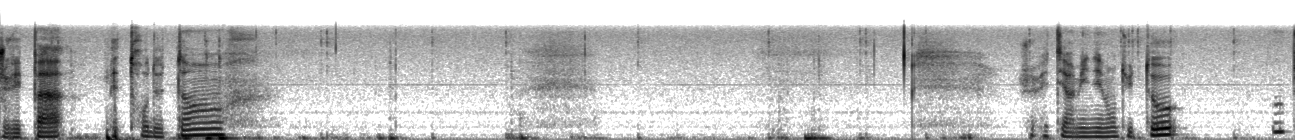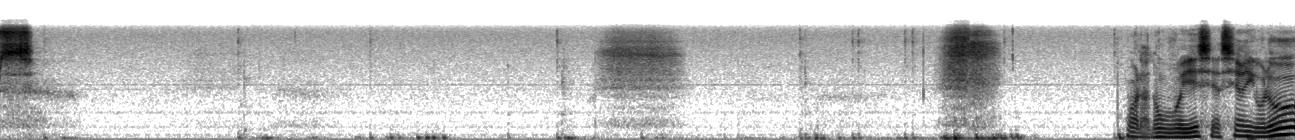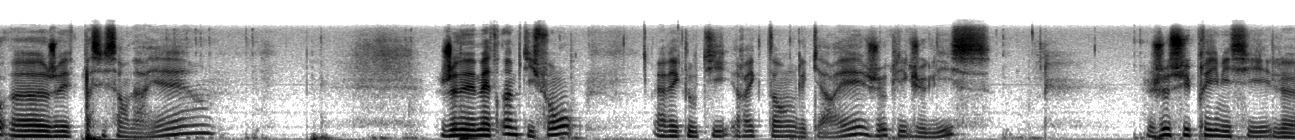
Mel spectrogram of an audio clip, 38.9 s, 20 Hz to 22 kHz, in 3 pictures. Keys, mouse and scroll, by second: 0.6 click, 2.1 ctrl+d, 3.3 click, 4.4 ctrl+click, 6.5-8.3 drag, 8.1 F2, 8.7 click, 9.3-10.9 drag, 11.3 click, 13.5-15.9 drag, 16.7-19.1 drag, 19.5-22.1 drag, 22.5 F1, 23.1-24.7 ctrl+drag, 26.9 End, 27.7 click, 29.1 End, 30.1 click, 30.6 KP_Subtract, 31.3 click, 33.9 click, 34.8-36.5 drag, 37.3 click.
